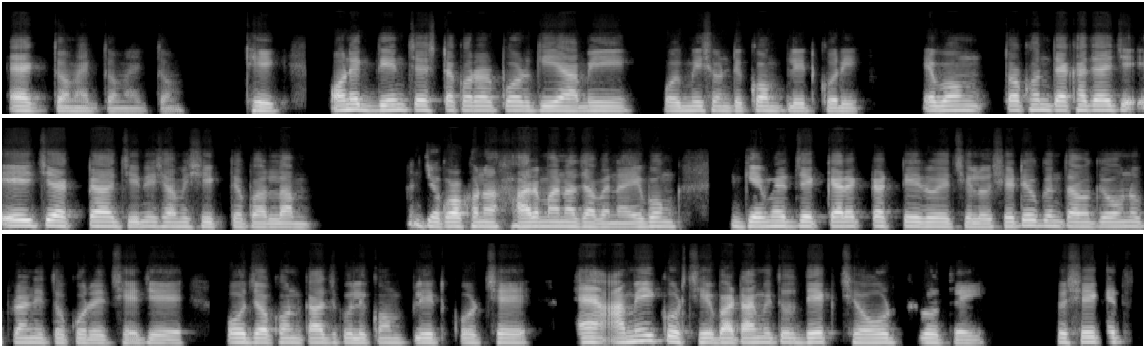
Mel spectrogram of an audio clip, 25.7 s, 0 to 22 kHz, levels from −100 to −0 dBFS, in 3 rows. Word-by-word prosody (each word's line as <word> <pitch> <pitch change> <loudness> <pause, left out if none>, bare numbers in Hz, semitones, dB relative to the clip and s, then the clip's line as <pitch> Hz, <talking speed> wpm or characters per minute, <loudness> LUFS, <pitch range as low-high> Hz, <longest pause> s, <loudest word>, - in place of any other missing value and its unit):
একদম, 140 -1 -2
একদম, 115 0 -10
একদম। 115 - -15 0.6
ঠিক। 140 -3 +2 0.5
অনেকদিন 170 -1 +3
চেষ্টা 170 -1 +1
করার 155 -1 +1
পর 155 -1 +1
গিয়ে 150 0 +2
আমি 145 +2 -2 0.5
ঐ - - 0 0.2
মিশনটি 145 -1 -3
কমপ্লিট 140 -3 -1
করি। 125 -2 -1 0.6
এবং 160 +2 +3 0.4
তখন 170 +1 +1
দেখা 165 +1 +3
যায় 170 0 +5
যে, - - +1 0.2
এইযে 185 0 +5
একটা 170 0 0 0.2
জিনিস 155 0 -2
আমি 150 0 -2
শিখতে 145 -1 -3
পারলাম 135 -1 0 1.0
যে, 160 - +2
কখনো 155 0 +4
হার 155 -2 +4
মানা 155 -1 +2
যাবে 140 -1 0
না 135 - -3
এবং 155 +1 0 0.6
গেমের 160 +1 +4
যে 165 - +6
ক্যারাক্টার 165 0 +3
টি 160 - +1
রয়েছিল 145 -1 0 0.2
সেটিও 155 +5 +2
কিন্তু 165 -2 -2
আমাকে 150 0 -2
অনুপ্রাণিত 155 -1 -3 0.2
করেছে 135 -3 -3 0.2
যে 140 -1 0 0.5
ও - - +5 0.2
যখন 150 0 +2
কাজগুলি 145 0 0
কমপ্লিট 145 0 -1 0.2
করছে 145 +1 -1 0.5
হ্যাঁ 160 0 +5
আমিই 190 +5 +4
করছি 170 -2 +2 0.2
বাট - - +4
আমি 160 +1 -1
তো 165 - +1 0.2
দেখছি 165 -1 0 0.2
ওর 150 0 +3
থ্রুতেই। 130 -4 -1 0.6
তো - - -3
সেইক্ষেত 170 -1 0
150 Hz, 140 wpm, -23 LUFS, 145-165 Hz, 1.0 s, যে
